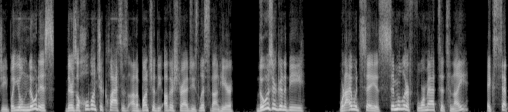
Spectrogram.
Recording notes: This was a live class recorded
